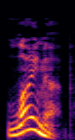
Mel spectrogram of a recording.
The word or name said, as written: lineup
